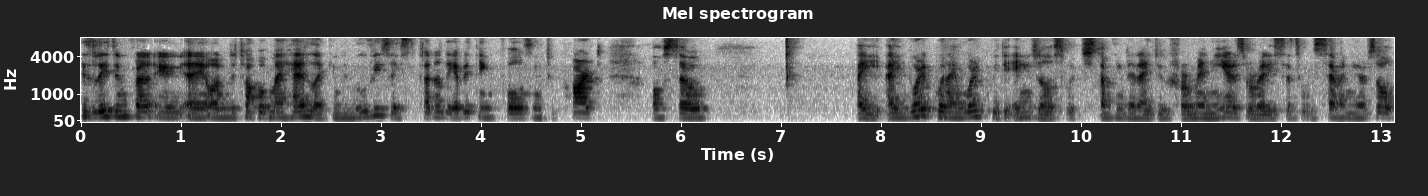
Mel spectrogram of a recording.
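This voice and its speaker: Somewhat breathy and with an Israeli accent, the speaker goes at a fairly quick pace with ordinary pitch variation. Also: woman, fairly low pitch for a woman. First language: Hebrew. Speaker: spiritual channeler. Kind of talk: live stream talk. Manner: halting.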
